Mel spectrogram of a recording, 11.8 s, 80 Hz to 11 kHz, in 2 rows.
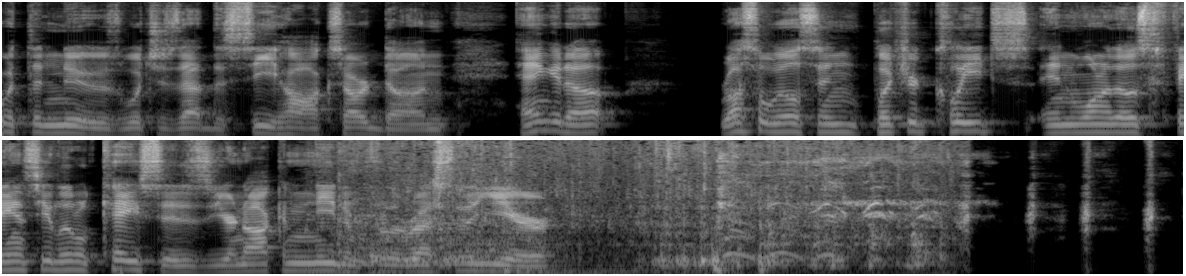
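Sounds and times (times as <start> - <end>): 
speech: 0.0 - 9.6
short gurgling blips: 7.4 - 10.8
toilet flushing: 7.4 - 10.8
laughter: 9.3 - 11.8.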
